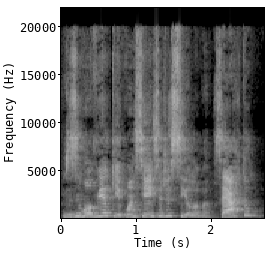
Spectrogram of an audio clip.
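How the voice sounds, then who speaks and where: A middle-aged woman with a Brazilian accent, a literacy teacher who patiently explains an activity step by step, sounding syllables out slowly. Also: sits high, sing-song, gravelly, a bit bright, roomy sound. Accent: Brazilian Portuguese. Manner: patient, explains step by step, frequent tag questions. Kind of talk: instructional demonstration.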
